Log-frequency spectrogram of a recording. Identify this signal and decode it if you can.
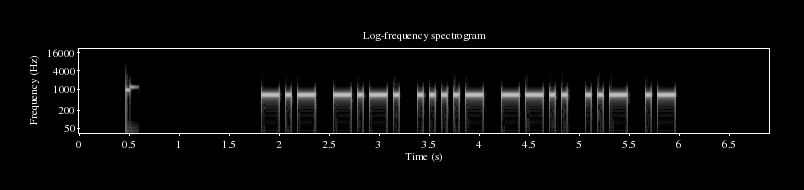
Morse code, heard as a keyed tone, about 18 wpm, 650 Hz. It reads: KC4ZUA
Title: POTA QSO Practice - 20wpm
